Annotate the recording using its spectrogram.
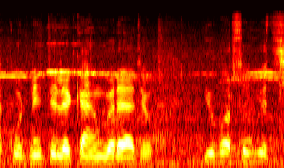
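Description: A man speaking Nepali to reporters at close microphone range. A faint, thin high-pitched tone sits behind the voice during the first second.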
